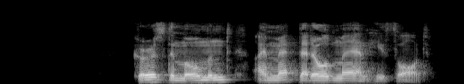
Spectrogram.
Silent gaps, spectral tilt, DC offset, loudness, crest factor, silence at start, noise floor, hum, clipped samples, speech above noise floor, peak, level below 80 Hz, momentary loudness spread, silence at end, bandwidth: none; -5.5 dB/octave; under 0.1%; -17 LUFS; 16 dB; 1.35 s; -82 dBFS; none; under 0.1%; 66 dB; -2 dBFS; -58 dBFS; 10 LU; 0.4 s; 7.6 kHz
